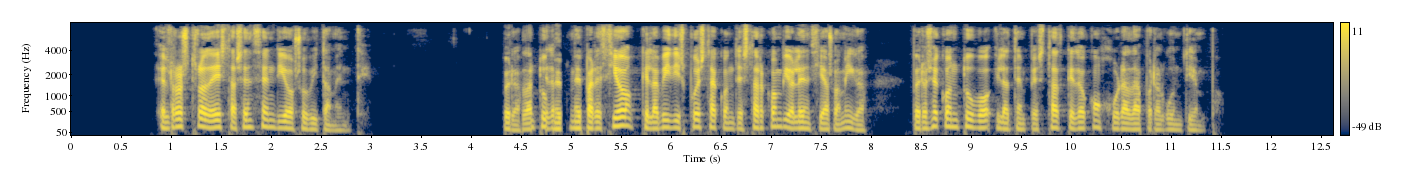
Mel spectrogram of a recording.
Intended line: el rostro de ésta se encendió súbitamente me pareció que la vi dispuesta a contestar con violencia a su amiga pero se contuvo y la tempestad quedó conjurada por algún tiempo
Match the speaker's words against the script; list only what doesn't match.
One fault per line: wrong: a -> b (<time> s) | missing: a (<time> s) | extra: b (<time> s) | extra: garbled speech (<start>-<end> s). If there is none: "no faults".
extra: garbled speech (4.3-4.9 s)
